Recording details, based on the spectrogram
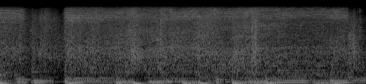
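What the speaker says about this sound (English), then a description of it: "we're gonna hit our aluminum foil with a little cooking spray." A steady hissing of cooking spray onto aluminum foil runs almost continuously, with one short break near the start, fairly close and moderately loud.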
